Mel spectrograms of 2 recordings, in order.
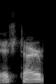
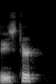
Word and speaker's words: Ishtar: Inanna is also known I've always pronounced it Ishtar, but apparently it's pronounced Easter.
